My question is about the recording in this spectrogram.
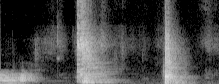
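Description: A metal spoon and a stainless steel bowl clattering twice, about a second apart, each sound sharp and quickly dying away. Before them comes the end of a deep, growled "urgh".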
